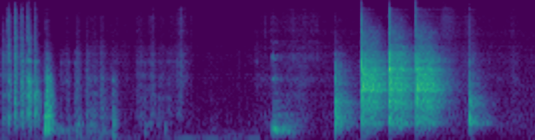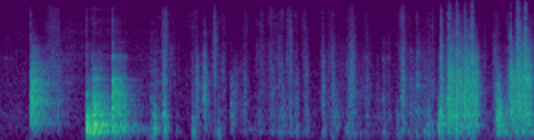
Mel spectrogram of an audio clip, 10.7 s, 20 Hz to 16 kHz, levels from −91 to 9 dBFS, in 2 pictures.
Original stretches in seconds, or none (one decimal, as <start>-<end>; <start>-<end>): 5.2-6.0; 6.6-10.7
